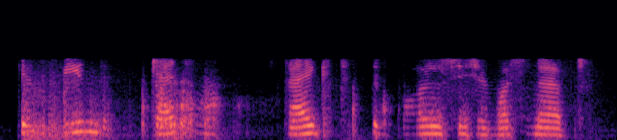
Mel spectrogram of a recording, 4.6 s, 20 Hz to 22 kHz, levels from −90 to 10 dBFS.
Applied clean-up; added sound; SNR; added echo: neural mask model RNNoise.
